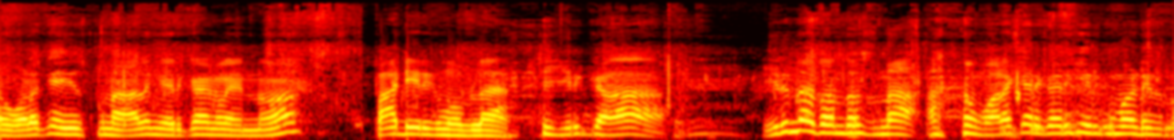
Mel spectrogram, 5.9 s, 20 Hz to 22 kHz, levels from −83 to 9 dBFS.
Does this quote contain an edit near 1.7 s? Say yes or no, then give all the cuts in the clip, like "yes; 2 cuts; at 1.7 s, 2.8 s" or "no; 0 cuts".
yes; 1 cut; at 1.7 s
